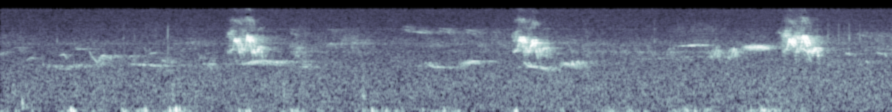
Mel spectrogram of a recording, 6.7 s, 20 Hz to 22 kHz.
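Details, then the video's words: June 2015 squeaking of Cerambyx scopolii longhorn beetles: three rasping high-pitched bursts roughly every two seconds, with faint distant bird notes and some low rumble underneath. "Longhorn beetles (Cerambycidae - Cerambyx scopolii) 'squeaking'"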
